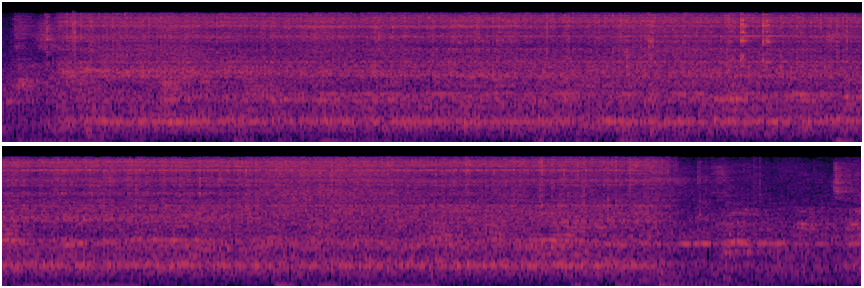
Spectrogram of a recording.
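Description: Electric espresso grinder running steadily as coffee is ground into a portafilter, starting just after the beginning and cutting off shortly before the end. Music with a repeating bass beat plays underneath.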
